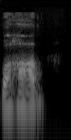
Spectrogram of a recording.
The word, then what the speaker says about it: Wahab: I'll say the word Wahab, Wahab, Wahab. So there's a little emphasis on the hab, okay?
